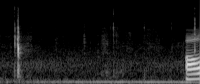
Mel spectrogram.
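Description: A pause in speech filled by a steady low background hum, with a short click about a fifth of a second in; a woman's voice resumes near the end.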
